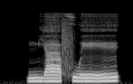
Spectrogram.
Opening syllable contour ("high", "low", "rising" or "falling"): rising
